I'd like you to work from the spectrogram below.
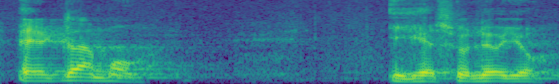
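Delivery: ordinary delivery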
